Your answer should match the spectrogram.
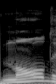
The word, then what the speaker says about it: Mould: Mould is that how you say it? – Yeah.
